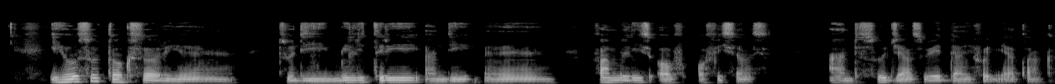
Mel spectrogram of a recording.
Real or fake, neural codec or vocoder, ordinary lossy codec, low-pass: real; none; Opus, 64 kbps; 7.2 kHz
